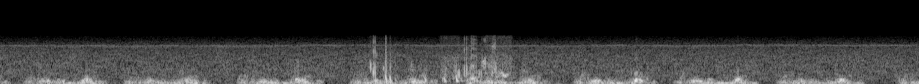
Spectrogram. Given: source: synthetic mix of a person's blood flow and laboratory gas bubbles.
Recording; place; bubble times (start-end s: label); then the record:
Doppler ultrasound of blood flow; precordium
3.68-3.99 s: bubbles
4.22-4.30 s: bubbles
4.39-5.13 s: bubbles
From the record:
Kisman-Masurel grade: 222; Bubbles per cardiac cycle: several, 3 to 8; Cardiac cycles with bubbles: 10 to 50%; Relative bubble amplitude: moderate (0.250 to 0.450); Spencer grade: 2 (many but less than half of the cardiac periods contain bubble signals, singularly or in groups); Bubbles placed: only in the low amplitude regions of the cardiac cycle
